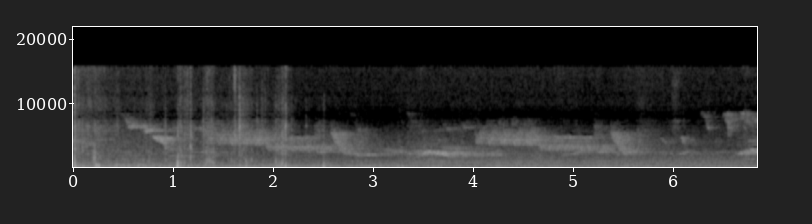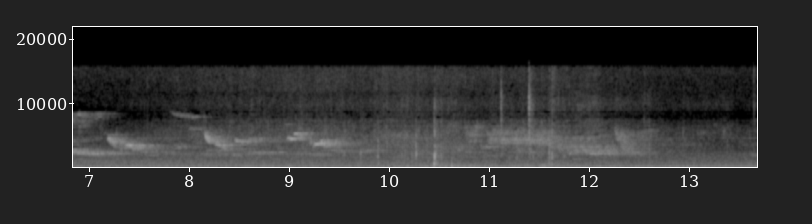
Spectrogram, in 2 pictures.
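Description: Faint birdsong: several small birds singing and calling at once, short high chirps and trills, over a low steady hiss.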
